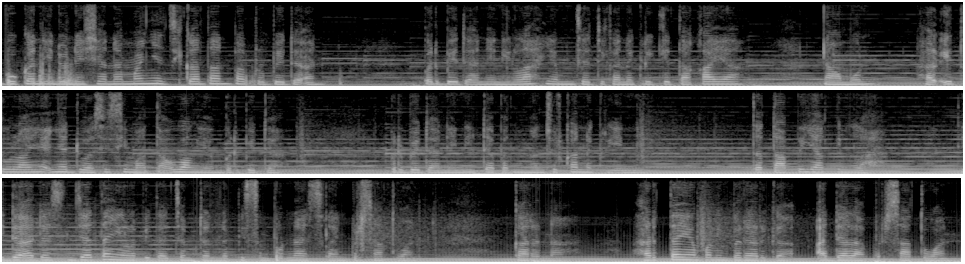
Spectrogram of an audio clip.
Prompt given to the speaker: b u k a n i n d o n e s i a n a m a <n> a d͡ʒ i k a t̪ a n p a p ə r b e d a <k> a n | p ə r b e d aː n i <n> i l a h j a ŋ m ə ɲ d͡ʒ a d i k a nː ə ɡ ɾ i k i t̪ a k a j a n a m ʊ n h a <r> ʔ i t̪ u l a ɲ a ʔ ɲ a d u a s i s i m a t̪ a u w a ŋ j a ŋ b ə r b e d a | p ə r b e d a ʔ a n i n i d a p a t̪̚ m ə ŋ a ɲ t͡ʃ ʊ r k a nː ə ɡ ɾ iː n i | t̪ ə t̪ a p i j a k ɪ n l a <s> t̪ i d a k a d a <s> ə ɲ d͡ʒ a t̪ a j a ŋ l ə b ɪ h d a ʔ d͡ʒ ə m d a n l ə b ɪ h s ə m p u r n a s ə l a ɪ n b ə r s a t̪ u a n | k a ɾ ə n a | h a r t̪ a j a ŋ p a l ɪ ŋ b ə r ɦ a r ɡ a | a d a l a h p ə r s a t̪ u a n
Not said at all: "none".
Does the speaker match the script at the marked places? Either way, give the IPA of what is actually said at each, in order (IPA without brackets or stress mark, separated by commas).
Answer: ɲ, ʔ, n, l, h, s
